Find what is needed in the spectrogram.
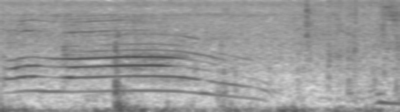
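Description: A cat meowing once: one long call that holds its pitch, then slides down at the end.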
